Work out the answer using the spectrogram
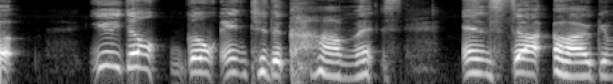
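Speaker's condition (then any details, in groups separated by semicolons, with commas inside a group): Cerebral palsy; several unnoticed strokes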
